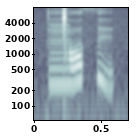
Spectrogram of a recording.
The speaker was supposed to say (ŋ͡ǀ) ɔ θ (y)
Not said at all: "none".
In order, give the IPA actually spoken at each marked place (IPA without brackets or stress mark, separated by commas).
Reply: ŋ͡ǀ, y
